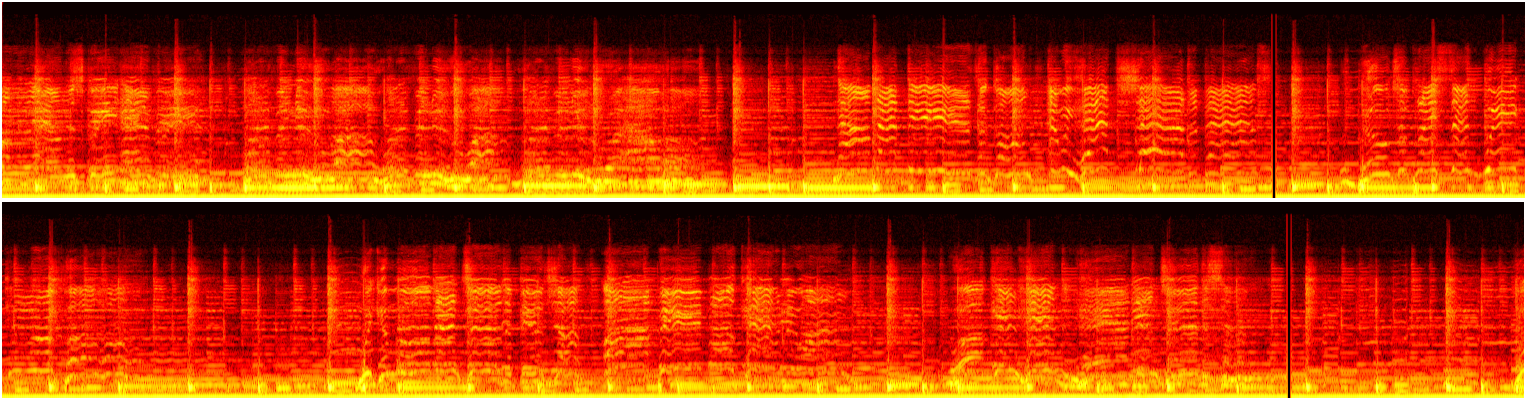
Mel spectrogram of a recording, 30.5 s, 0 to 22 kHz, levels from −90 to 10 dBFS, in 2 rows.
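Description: The audio cuts out twice for about 43 ms, at 12.69 s and 28.08 s. These are blocks of digital silence, which fit a 2048-sample buffer left unfilled.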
